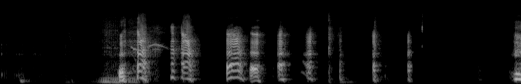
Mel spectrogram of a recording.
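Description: A man laughs heartily over an online call.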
